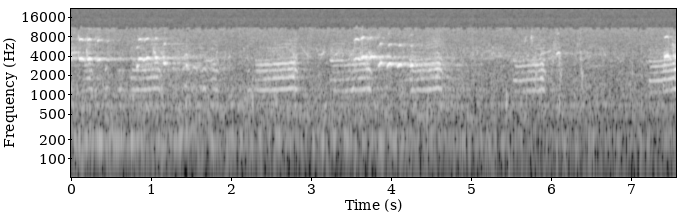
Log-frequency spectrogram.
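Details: Two eagles perched side by side, both calling: several series of clear, harmonic, slightly rising piping notes, some rapid and chattering, with short pauses between bursts over a low steady rumble of background noise.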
